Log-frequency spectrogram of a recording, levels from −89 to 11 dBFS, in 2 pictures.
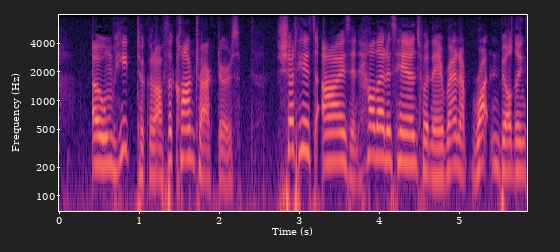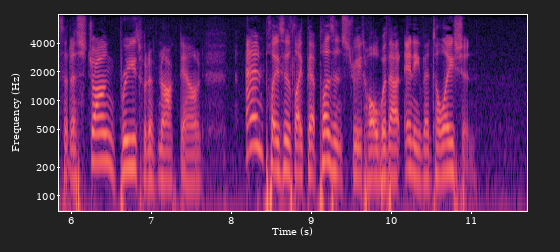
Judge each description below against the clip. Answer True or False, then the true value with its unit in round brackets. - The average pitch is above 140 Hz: True (190 Hz)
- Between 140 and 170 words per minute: False (200 wpm)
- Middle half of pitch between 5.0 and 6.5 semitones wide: True (5.6 semitones)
